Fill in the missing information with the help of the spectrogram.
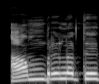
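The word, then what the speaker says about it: umbrella: আমব্রেলাতে দেখুন ইউটা আয়ের মতো উচ্চারণ হচ্ছে, আমব্রেলা আ, মানে প্রথমে ভাওয়েলের মতো উচ্চারণ হচ্ছে।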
